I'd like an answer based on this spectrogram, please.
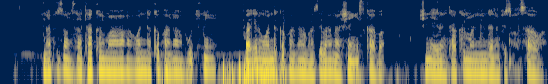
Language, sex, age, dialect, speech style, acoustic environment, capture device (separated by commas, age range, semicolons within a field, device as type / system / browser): Hausa, male, 25-34, Nigeria - Nigerian Standard, relaxed, silence, mobile / Linux / Chrome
